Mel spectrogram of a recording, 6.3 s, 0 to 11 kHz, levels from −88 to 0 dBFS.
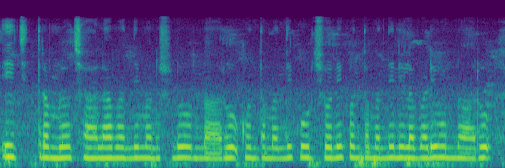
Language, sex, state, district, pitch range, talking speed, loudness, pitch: Telugu, female, Telangana, Hyderabad, 205-215 Hz, 95 wpm, -15 LUFS, 210 Hz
